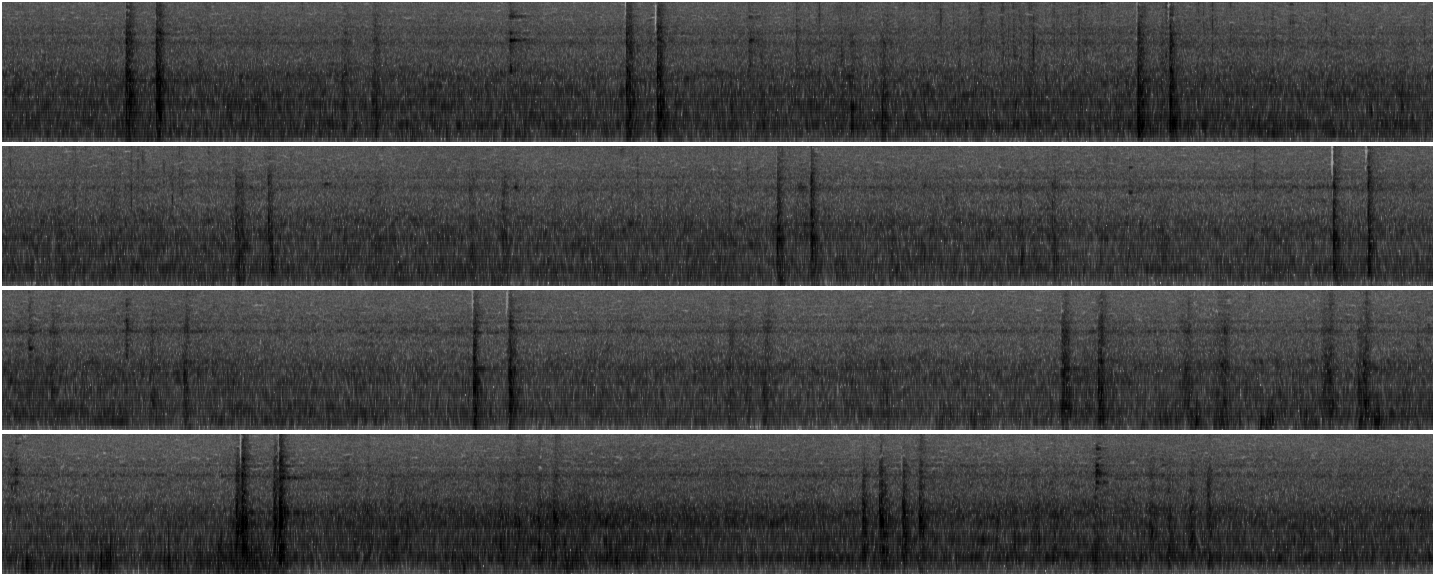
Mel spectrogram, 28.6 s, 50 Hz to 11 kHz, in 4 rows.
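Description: Steady running rumble of a 15-inch-gauge steam-hauled passenger train heard from inside a coach. Sharp clicks from the wheels crossing rail joints come every two to three seconds, and the ride turns rougher and knockier a little over two-thirds of the way through.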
